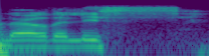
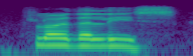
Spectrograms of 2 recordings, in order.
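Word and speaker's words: fleur-de-lis: Saints de Fleur. I think that's how you say it. I'm not too sure. Fleur de Lis. Fleur de Lis. There we go.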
